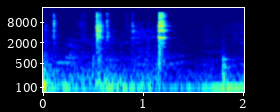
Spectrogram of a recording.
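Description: Two light metallic clinks, the second with a brief high ring, as small metal parts are handled.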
